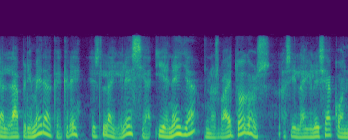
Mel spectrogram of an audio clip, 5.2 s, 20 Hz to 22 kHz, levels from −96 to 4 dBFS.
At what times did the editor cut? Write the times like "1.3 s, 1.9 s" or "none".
1.3 s, 3.1 s, 3.5 s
